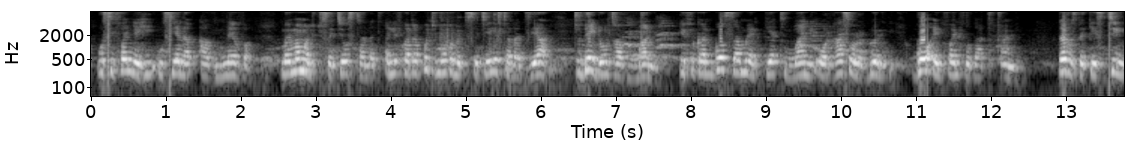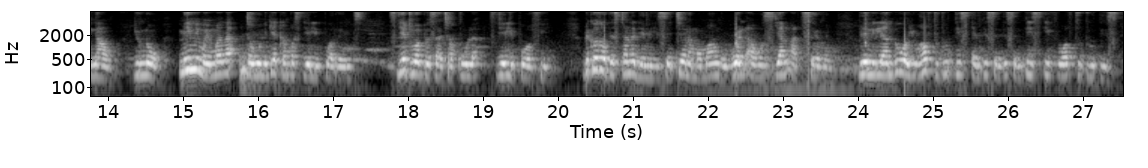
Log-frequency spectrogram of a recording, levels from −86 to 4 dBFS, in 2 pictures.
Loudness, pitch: -15 LUFS, 260 Hz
